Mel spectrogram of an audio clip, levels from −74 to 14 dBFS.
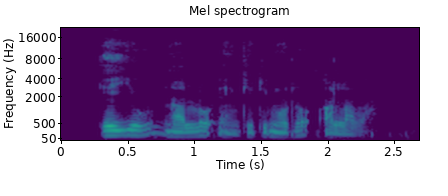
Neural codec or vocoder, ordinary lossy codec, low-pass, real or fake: vocoder, 44.1 kHz, 128 mel bands every 512 samples, BigVGAN v2; none; none; fake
